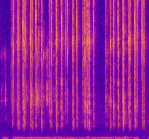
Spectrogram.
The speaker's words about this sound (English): That's my super clicky keyboard. It gets louder because I type really loud, so it's mostly like this.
